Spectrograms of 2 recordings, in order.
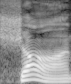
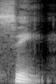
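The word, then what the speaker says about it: Sean: I wouldn't normally say that as Shawn. I think most people would. For some reason, he pronounced it as seen. So, we're calling him scene.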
